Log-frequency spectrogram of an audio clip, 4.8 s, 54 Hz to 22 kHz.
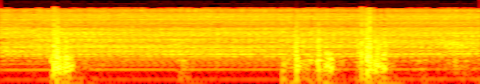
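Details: Cummins 855 Big Cam IV NTC 350 diesel after an in-frame overhaul, idling after fixing a leak: even low idle with a few loud thumps from around the truck, no knock or misfire; normal diesel idle.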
